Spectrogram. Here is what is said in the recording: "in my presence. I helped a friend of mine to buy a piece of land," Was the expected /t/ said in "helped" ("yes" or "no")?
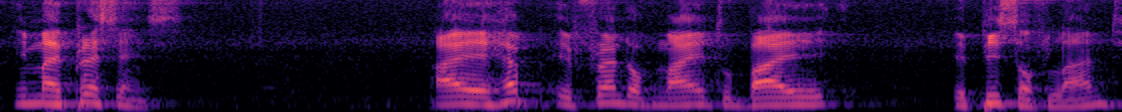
no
